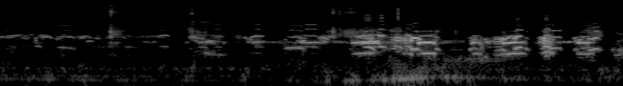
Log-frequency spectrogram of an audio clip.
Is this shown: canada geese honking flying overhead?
yes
